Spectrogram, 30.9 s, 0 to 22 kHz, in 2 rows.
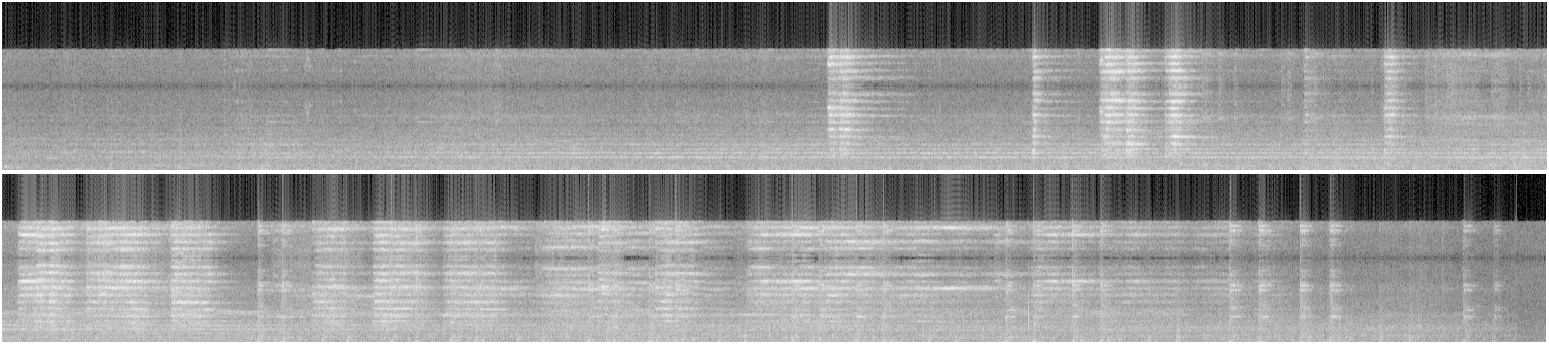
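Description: Electric passenger trains running slowly over the pointwork at the station throat: first a Virgin Class 390 Pendolino, then a London Midland Class 350 unit. A steady rumble throughout, with wheel squeal from about eight seconds in and a run of sharp clicks over the rail joints and points in the second half.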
